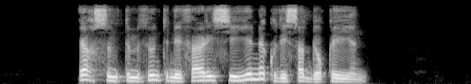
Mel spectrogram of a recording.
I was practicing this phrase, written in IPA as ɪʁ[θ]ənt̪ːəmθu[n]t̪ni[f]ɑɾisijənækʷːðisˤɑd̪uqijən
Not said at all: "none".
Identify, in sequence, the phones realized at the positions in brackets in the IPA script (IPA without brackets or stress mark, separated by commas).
s, n, f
